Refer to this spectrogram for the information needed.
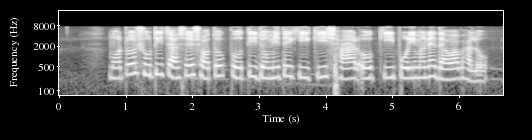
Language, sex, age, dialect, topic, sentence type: Bengali, female, 18-24, Rajbangshi, agriculture, question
